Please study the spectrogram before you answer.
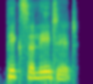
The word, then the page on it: pixilated: Indian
